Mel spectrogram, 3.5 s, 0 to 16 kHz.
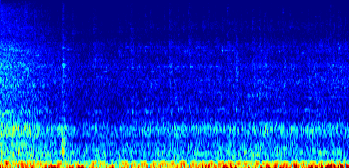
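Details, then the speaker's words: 1964 Chevelle V8 idling after exhaust repair: deep, even burble with no puffing, ticking or broken-pipe noise; exhaust now sealed, clean and quiet. "No more noise. No more nasty broken exhaust pipe sound. She doesn't sound very mean, but clean and quiet."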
